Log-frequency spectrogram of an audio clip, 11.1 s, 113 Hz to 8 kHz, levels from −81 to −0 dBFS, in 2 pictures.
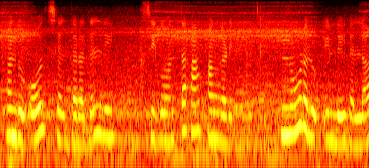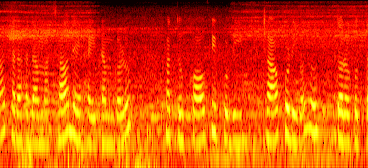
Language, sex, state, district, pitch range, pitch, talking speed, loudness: Kannada, female, Karnataka, Dakshina Kannada, 220-250 Hz, 230 Hz, 90 wpm, -21 LUFS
